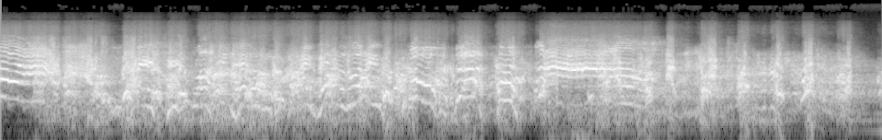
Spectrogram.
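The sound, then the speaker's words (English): Dogs snarling, yelping and panting in a castle: a continuous, frantic tangle of growls, barks and whimpering yelps lasting about thirteen seconds. “I heard dogs snarling and panting.”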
